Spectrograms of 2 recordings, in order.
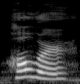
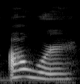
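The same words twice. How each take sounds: First: The word begins with an h sound. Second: The word begins with a vowel sound. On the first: The speaker calls it wrong. "bukan hour" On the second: The speaker calls it right. "tapi hour. Maka dia kan huruf hidup nih"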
